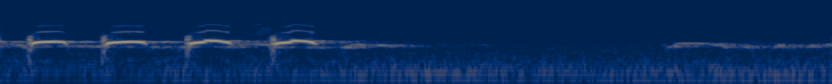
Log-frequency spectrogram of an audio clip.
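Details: Zebra dove, a local wild bird, singing in a recording used as a lure for trapping: four loud, evenly spaced, ringing coo notes about a quarter second apart. Softer drawn-out trailing coos follow, then faint low background noise.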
